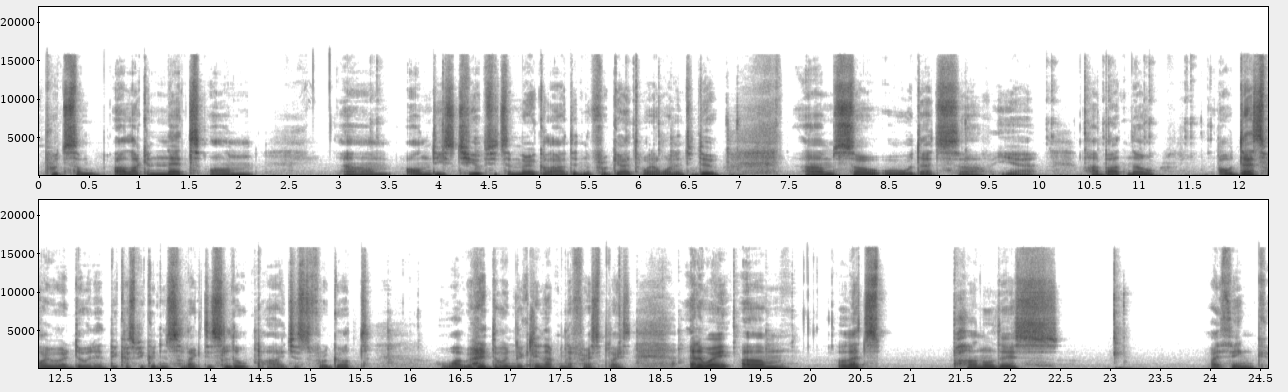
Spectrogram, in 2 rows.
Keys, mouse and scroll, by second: 3.4 click, 3.9-4.6 scroll up 3, 4.6 shift+middle click, 5.9 click, 6.3 shift+middle click, 6.7 scroll up 2, 6.9 Tab, 8.0 Tab, 10.1 alt+click, 10.6 alt+shift+click, 11.0 alt+shift+click, 11.4 alt+shift+click, 11.7 middle click, 11.7 scroll down 3, 11.8 middle click, 13.1 middle click, 14.5 middle click, 15.8 shift+middle click, 15.8 shift+middle click, 17.6 middle click, 17.9 scroll up 2, 18.3 shift+middle click, 18.7 middle click, 19.0 scroll down 2, 19.5 shift+middle click, 23.1 q.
